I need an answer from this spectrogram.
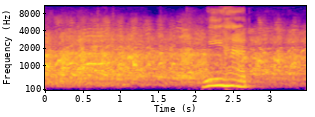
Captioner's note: audience laughing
